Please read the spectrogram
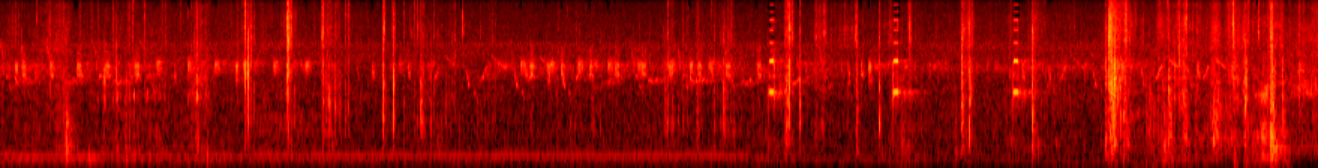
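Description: Birds chirping, with scattered knocks and clicks from line and gear being handled in a small boat, louder near the end. A low steady hum stops about six seconds in.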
